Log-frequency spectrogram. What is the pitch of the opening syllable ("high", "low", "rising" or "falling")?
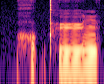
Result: rising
